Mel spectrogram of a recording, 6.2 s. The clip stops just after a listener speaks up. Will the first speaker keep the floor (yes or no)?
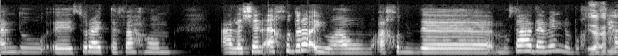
no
